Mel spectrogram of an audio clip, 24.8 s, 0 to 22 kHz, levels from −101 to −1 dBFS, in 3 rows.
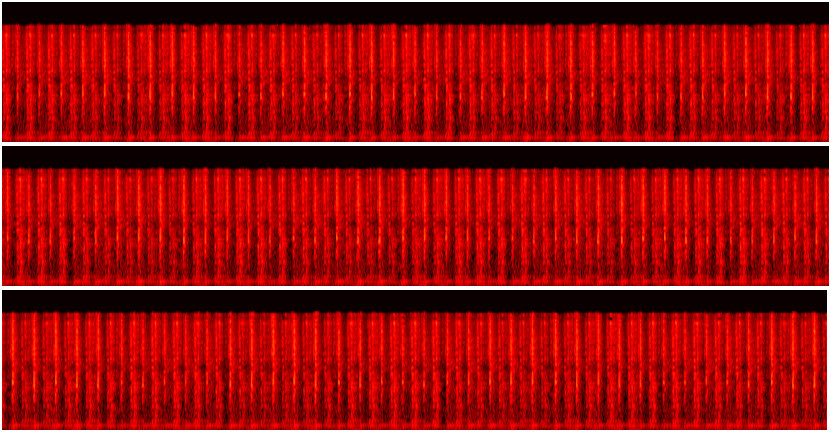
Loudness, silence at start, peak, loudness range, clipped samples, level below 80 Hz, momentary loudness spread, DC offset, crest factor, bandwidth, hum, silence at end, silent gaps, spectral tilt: -48 LUFS; 0 s; -26 dBFS; 0 LU; under 0.1%; -82 dBFS; 3 LU; under 0.1%; 24 dB; 12 kHz; none; 0 s; none; 1 dB/octave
